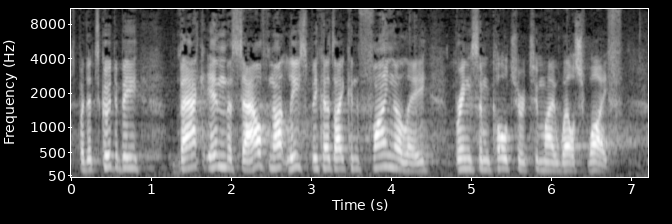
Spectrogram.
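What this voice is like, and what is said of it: Mid-Atlantic accent. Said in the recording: “you may detect from my accent that I'm not Welsh ... sort of a mid-Atlantic accent”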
